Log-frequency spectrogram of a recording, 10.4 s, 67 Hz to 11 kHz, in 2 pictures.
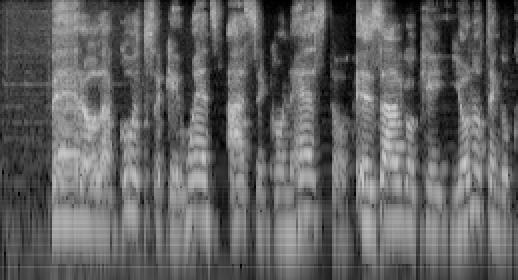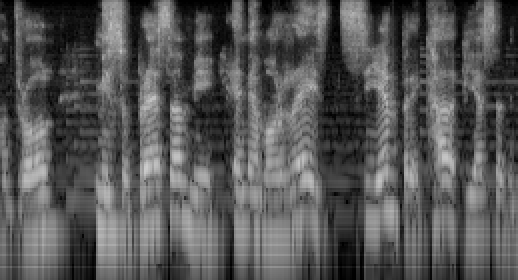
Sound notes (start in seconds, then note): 1.4 speaking Spanish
